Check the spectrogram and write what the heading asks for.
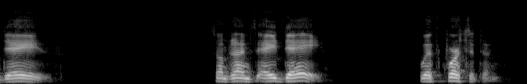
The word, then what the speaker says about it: quercetin: Well, there's a very powerful flavonoid, a polyphenol, and it's called quercetin. And I'll spell it for you. It's Q, like Queen, U-E-R, C like Charlie, E like Edward, T like Tom, I-N like Nancy.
